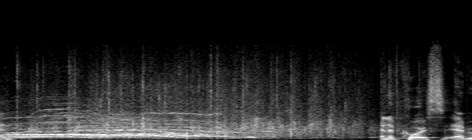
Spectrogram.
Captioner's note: cheers and applause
